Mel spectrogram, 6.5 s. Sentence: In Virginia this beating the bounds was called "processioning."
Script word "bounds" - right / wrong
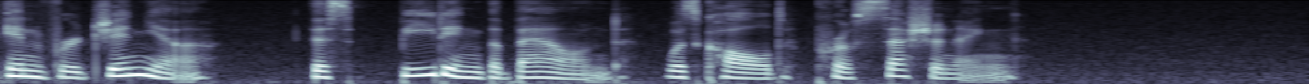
wrong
